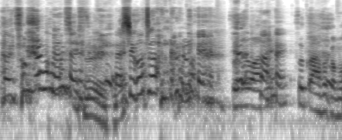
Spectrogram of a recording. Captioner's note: laughs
